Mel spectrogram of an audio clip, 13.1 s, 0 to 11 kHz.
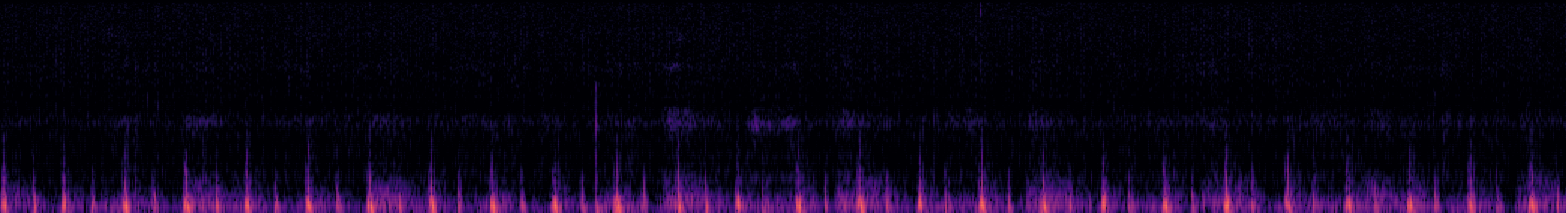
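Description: Fast, regular low thumps, roughly 118 beats a minute, heart sounds under exercise load.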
